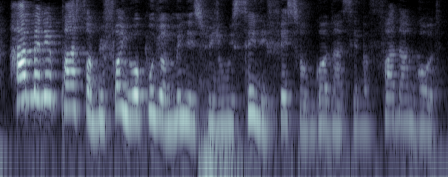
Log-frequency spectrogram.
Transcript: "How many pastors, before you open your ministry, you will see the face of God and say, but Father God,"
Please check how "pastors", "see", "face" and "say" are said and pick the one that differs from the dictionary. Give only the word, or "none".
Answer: pastors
